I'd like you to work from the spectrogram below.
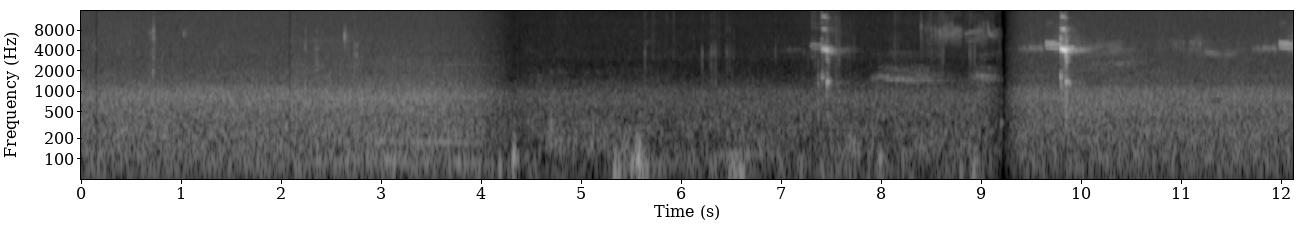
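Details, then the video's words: Male Anna's hummingbird making dive displays to woo females in suburban Portland, Oregon. The chirp at the bottom of the dive comes from the tail feathers. Brief sharp high chirps are heard, with two loud ones near the end, over a low rumbling background. "Hummingbirds Dive-Bomb Display"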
